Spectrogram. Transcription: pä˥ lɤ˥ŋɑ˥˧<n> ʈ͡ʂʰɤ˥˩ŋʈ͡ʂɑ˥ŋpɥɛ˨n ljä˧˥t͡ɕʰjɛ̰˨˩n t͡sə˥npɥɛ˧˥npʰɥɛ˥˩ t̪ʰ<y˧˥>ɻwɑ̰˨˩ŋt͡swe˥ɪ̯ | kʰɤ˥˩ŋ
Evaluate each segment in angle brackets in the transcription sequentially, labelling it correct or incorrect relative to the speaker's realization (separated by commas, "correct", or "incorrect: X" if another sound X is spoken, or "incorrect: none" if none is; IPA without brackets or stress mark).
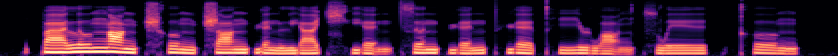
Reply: incorrect: ŋ, incorrect: i˧˥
